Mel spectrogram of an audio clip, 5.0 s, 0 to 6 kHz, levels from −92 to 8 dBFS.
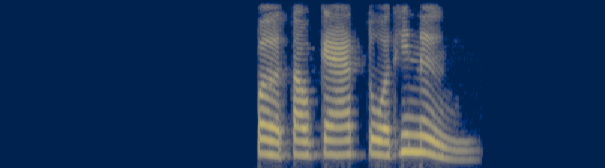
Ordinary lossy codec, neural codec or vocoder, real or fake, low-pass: none; none; real; 5.4 kHz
